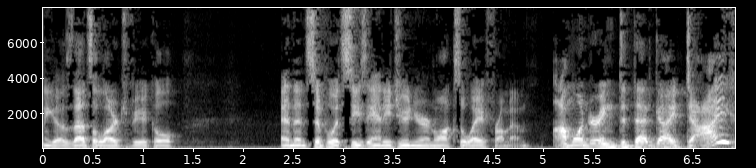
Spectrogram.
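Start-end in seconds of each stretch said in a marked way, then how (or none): 0.3-1.4 flat, deadpan monotone delivery. Recapping a scene, quoting a man's reply about the bus in a monotone.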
